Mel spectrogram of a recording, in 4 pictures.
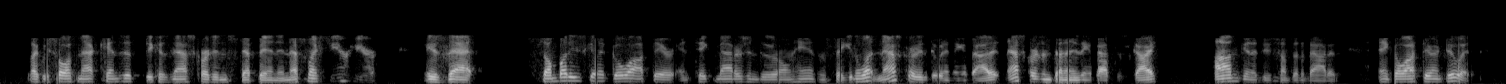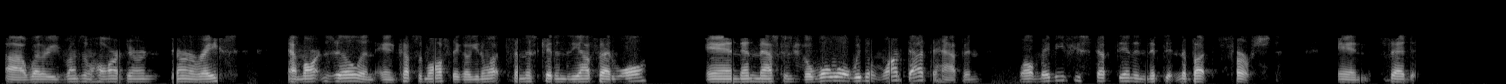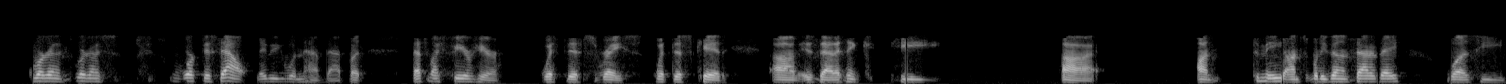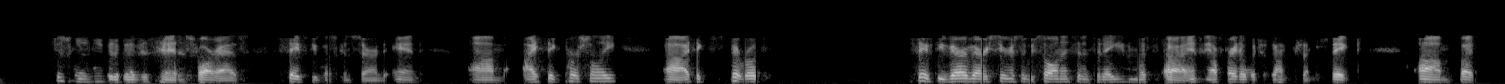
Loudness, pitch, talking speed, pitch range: -27 LUFS, 130 Hz, 205 wpm, 115-140 Hz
